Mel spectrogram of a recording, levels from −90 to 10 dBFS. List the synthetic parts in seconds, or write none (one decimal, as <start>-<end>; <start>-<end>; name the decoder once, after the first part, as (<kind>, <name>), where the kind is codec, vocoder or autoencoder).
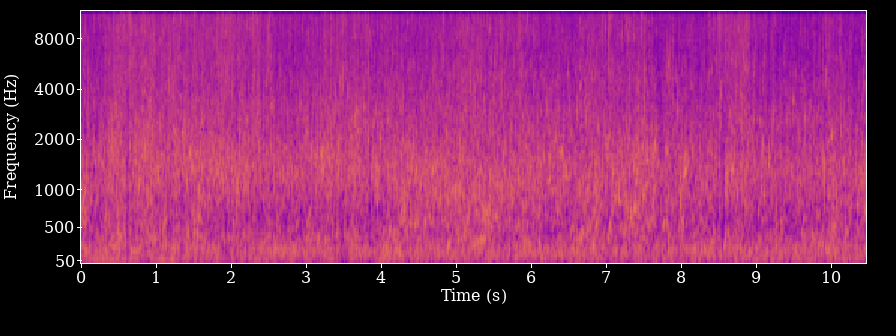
5.8-8.1 (vocoder, Vocos)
